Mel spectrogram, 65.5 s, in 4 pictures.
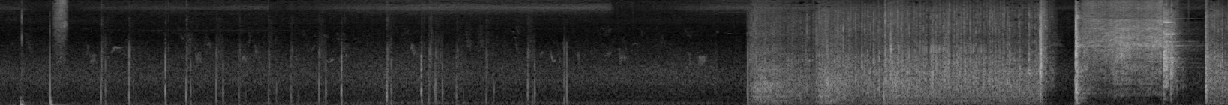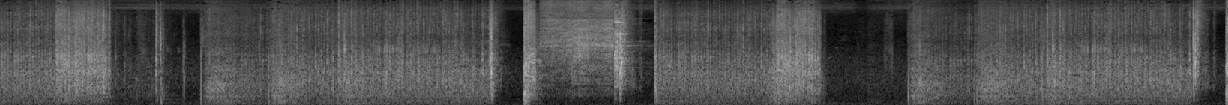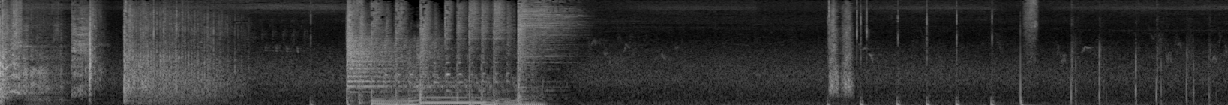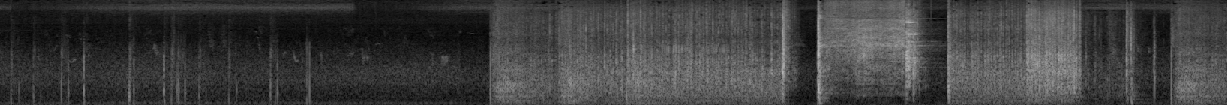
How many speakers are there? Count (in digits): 0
